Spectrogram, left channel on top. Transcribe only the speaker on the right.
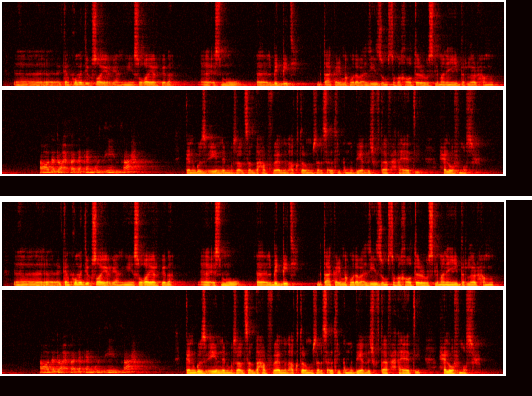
آه، كان كوميدي قصير يعني صغير كده آه، اسمه آه، البيت بيتي بتاع كريم محمود عبد العزيز ومصطفى خاطر وسليمان عيد الله يرحمه
كان جزئين المسلسل ده حرفيا من اكتر المسلسلات الكوميدية اللي شفتها في حياتي حلوة في مصر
